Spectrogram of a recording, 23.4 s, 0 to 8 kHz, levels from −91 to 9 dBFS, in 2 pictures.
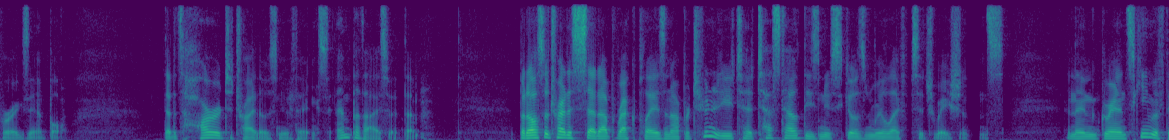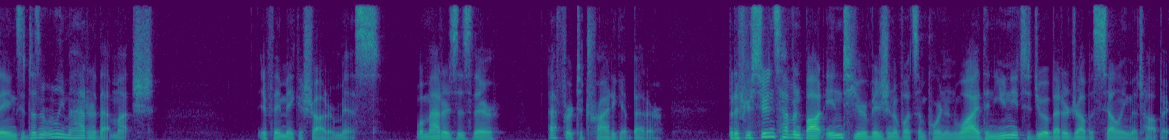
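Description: Right after "an opportunity to test", from about 7.90 to 9.14 s, you get repeated stalls, a proper stutter. Packets were coming in late, so the jitter buffer kept running dry, fifteen times in that stretch. Each time the receiver just carried the last bit of sound on until more arrived. The longest hold is 83 ms, and about 218 ms gets padded in total, roughly 18% of the span. Nothing's lost, but it drags and hiccups.

Then at 9.66 to 9.81 s there's a short call audio freeze. The sound hangs for a moment, gets stretched out, then drops to silence for about 90 ms before carrying on where it left off. Around 138 ms is inserted and nothing is skipped. The likely cause is packets getting held up long enough to empty the buffer, and the overall delay ends up about 138 ms longer afterwards.

From 10.62 to 12.03 s the jitter buffer slow-down kicks in. With a thin reserve, it rebuilt one by repeating single pitch periods and slivers of pauses over and over, adding about 150 ms. 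Playback runs at about 90% speed but the pitch holds, so sounds come out drawn out.

After that comes jitter buffer speed-up, twice. From 13.87 to 14.59 s, just before "a shot or miss", the buffer was holding more than it wanted. It trimmed tiny pitch-period chunks to catch up, shedding something like 70 ms, and the audio plays at about 109% speed. Then from 15.50 to 17.09 s, after "a shot or miss", it happens again at about 107%, dropping around 150 ms. Both stretches sound hurried at unchanged pitch. All of this rides on a G.722 call path at 64 kbps, which is why there's nothing above 8 kHz.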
